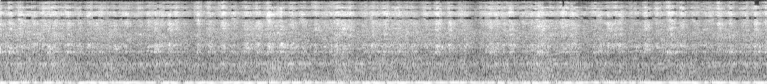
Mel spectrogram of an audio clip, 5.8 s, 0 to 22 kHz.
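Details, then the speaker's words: 1964 Chevy II Gasser, LS V8 swap with Holley Terminator X; deep loping choppy idle, about four pulses a second, set at 950 rpm (owner wants 800), steady and strong; normal idle. "It's actually idling, so I'm just gonna leave it alone. I set it at 950. I'd like to hear it about 800."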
